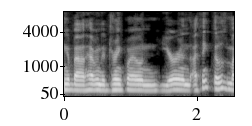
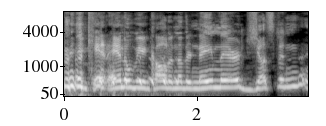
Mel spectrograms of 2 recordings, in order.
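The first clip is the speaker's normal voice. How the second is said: put-on scornful, belittling sneer, high-pitched, judgmental; 5 semitones higher, 3 dB louder than usual. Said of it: "channeling your inner Rip Torn".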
